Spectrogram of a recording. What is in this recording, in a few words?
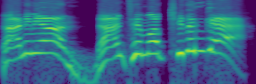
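Vox Skill, Korean; Bernheim; kingsraid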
